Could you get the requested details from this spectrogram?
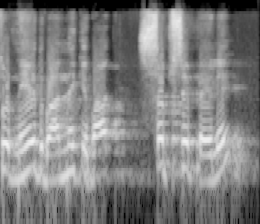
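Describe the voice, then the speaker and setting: High-voiced man teaching prayer steps. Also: a little slow, mellow, rough recording. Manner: patient, repetitive, often checks understanding with "okay". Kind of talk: step-by-step instructional demonstration.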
